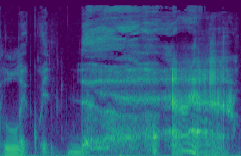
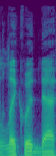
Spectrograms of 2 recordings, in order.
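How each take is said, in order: First: It is said in a growling death-metal voice. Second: It is said in a plain normal voice.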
